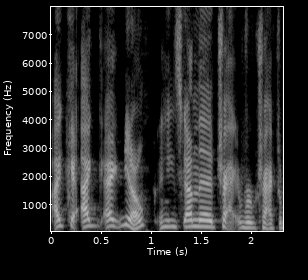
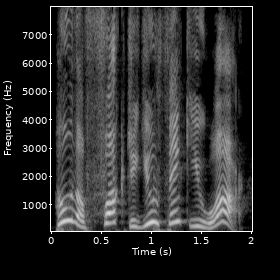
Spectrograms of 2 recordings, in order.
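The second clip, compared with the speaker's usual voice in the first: high, loud indignant challenge; retold screaming match; 10 semitones higher, 5 dB louder than usual. Dog walker in a screaming match, indignant shout. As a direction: throw the challenge at him, raised voice. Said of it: "we got into a screaming match".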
